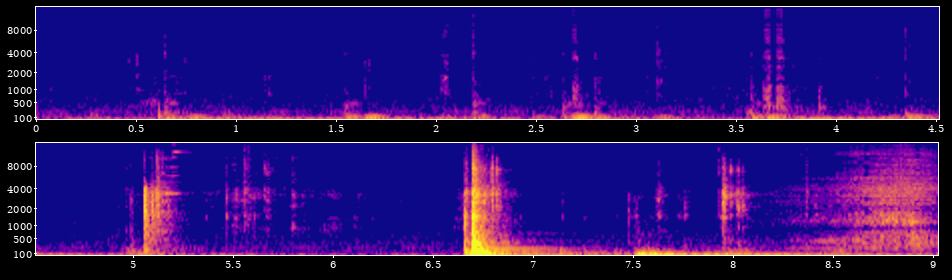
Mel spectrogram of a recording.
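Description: Hard plastic RC truck parts being handled and fitted together by hand: scattered light clicks and knocks, with a louder knock about two-thirds of the way in and a brief scraping noise near the end.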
